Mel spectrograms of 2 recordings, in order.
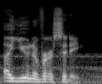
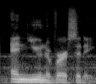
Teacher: even though University begins with a vowel it sounds like it starts with a y a consonant sound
